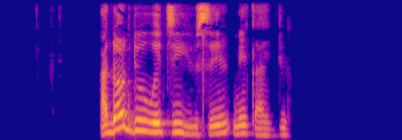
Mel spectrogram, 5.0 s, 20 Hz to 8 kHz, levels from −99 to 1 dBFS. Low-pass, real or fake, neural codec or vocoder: 7.2 kHz; real; none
